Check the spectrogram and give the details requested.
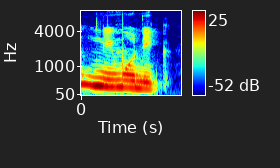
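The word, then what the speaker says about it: mnemonic: असं कळालं तुम्हाला इथे याचे काही एक्सेप्शन सुद्धा असू शकतात जसं की फॉर एक्झाम्पल निमोनिक याच्यामध्ये एम एन जरी जोडून आलं तरी इथे एन चा उच्चार केला जातो बरोबर झालं हे तुम्हाला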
